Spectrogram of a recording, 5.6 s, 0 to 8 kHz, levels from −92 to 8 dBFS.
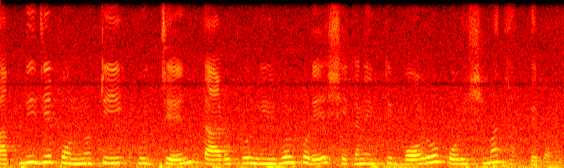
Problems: constant background noise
